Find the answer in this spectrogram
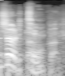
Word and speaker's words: Torche: Pablo, pronuncié bien tu apellido. Pablo Torche.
